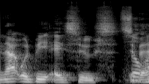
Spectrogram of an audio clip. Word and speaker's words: Asus: The official way to pronounce it is Asus. – Wow. – Like Dr. Get Seuss.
